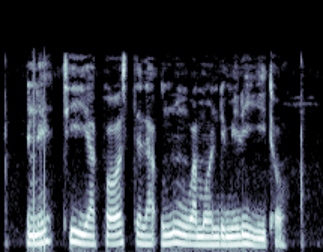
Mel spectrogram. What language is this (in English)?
Esperanto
